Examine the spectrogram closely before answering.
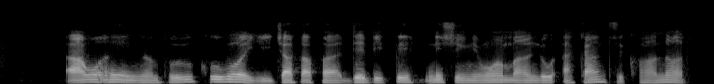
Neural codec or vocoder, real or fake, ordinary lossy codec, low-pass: codec, 16 kHz, 1.1 kbps, Voila-Tokenizer; fake; none; none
